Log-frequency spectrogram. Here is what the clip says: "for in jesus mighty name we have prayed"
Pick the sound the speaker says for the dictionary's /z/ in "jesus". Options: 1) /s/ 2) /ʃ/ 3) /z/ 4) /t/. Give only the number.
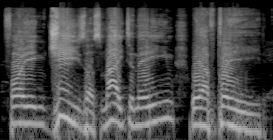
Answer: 3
